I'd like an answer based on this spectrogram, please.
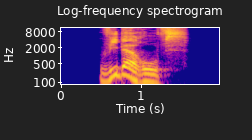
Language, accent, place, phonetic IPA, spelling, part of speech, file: German, Germany, Berlin, [ˈviːdɐˌʁuːfs], Widerrufs, noun, De-Widerrufs.ogg
- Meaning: genitive singular of Widerruf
